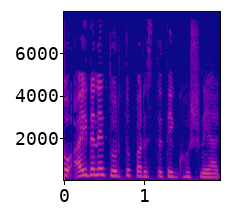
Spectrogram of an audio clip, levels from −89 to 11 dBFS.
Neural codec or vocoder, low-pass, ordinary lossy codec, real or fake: none; none; none; real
